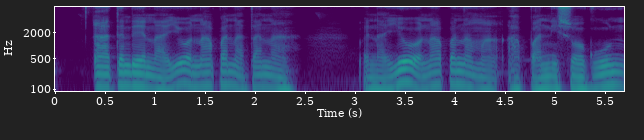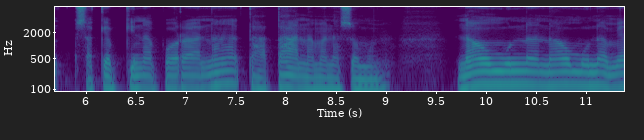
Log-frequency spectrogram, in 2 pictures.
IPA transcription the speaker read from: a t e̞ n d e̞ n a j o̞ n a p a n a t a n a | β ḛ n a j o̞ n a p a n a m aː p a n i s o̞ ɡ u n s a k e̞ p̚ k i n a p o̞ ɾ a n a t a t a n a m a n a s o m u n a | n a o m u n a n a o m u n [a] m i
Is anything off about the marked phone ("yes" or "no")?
no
